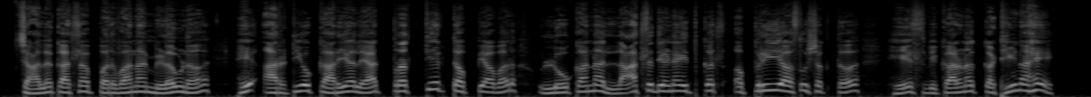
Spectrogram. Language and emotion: Marathi, disgusted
